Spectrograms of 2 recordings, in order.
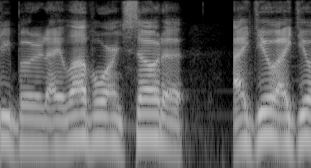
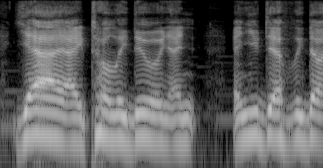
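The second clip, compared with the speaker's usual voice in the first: ordinary talk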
